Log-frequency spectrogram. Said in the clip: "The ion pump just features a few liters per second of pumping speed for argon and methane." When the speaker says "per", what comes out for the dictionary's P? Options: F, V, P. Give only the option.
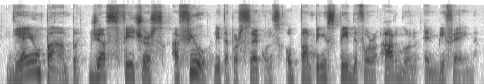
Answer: P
